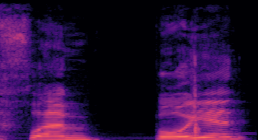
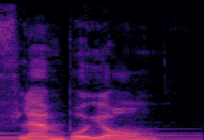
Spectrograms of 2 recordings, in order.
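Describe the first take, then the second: First: It is pronounced with English sounds. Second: It is pronounced with French sounds.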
